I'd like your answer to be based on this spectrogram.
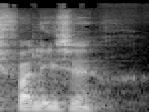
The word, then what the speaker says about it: Valize: Yeah, Mitch Valize.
